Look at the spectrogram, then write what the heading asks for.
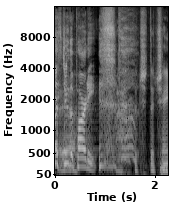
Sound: chuckling

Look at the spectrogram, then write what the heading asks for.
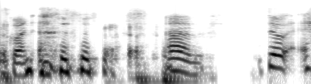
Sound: laughter

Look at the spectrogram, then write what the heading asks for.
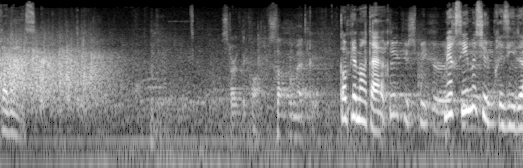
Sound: applause

